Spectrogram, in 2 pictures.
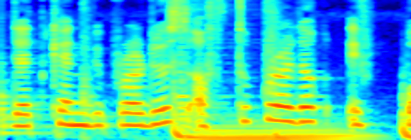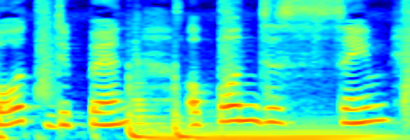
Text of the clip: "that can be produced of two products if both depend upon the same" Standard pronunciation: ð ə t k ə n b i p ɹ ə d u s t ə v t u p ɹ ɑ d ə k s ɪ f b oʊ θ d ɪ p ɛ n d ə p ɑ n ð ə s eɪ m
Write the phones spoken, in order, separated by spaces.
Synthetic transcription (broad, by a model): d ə t k ə n b i p ɹ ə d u s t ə f t u p ɹ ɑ d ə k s ɪ f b oʊ t d ɪ p ɛ n d ə p ɑ n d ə s eɪ m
